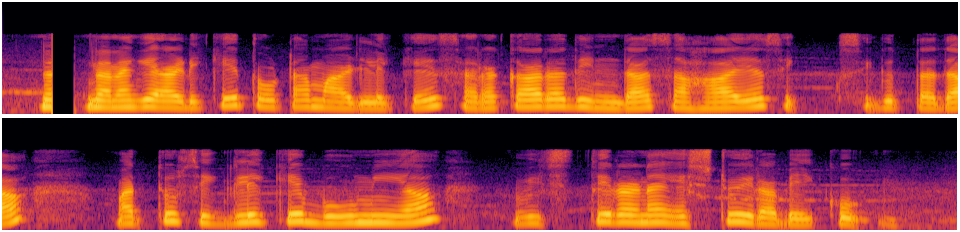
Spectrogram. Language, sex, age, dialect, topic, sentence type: Kannada, female, 41-45, Coastal/Dakshin, agriculture, question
